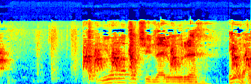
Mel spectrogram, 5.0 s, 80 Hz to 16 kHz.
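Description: A dog barks and whimpers indoors in a 1970s crime drama scene, with a few sharp yips and a drawn-out whine, close and loud, alongside talking.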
